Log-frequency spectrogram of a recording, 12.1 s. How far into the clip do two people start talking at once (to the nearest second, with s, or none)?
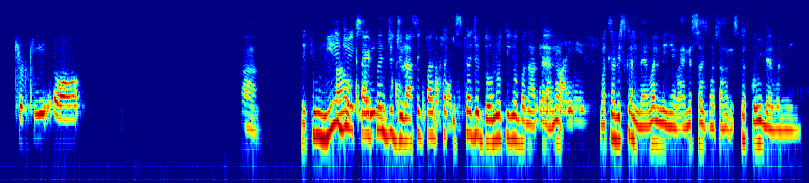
5 s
